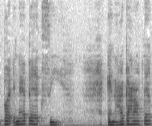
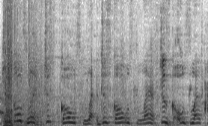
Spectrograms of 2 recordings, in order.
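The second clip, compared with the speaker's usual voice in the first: exasperated; 5 semitones higher, 4 dB louder, slower than usual. Real, not acted. Exasperated retelling of driver's turn.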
